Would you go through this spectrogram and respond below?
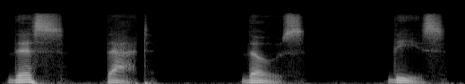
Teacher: let your tongue touch your teeth lightly but use your voice.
